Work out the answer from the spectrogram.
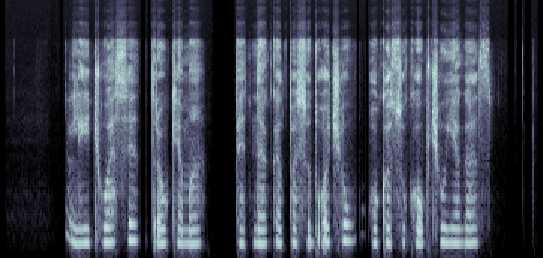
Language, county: Lithuanian, Kaunas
